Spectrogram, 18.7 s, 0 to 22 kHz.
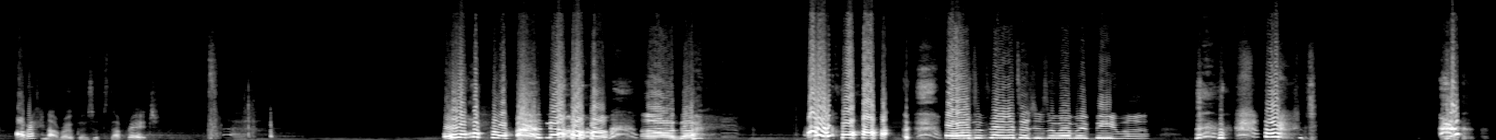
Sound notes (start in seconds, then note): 7.5 laughs hysterically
